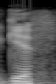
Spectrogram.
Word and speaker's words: GIF: be a gif a gif you know I'm just gonna pronounce it like the G in uh gigantic so ajife so it's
